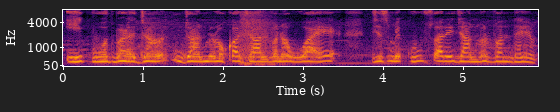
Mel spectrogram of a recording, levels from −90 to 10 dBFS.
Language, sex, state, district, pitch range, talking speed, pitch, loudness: Hindi, female, Punjab, Pathankot, 240-255 Hz, 160 wpm, 250 Hz, -16 LUFS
